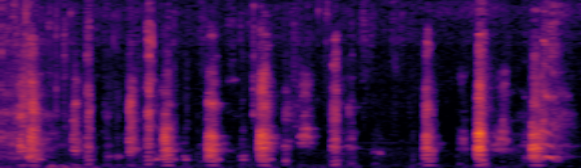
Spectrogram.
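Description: Ancona ducks in a poultry flock quack in a quick, uneven string of nasal calls, several birds overlapping at close range with no talking.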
